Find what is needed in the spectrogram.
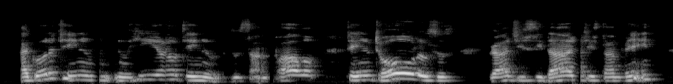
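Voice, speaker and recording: The speech is very slow. The speaker has a non-native accent. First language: not Portuguese (speaking Portuguese). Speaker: speaker on Bahá'í teachings. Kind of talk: panel talk. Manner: halting.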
